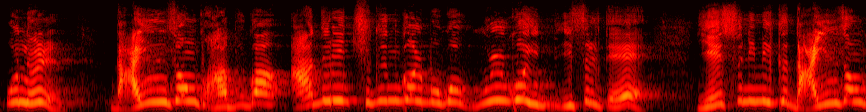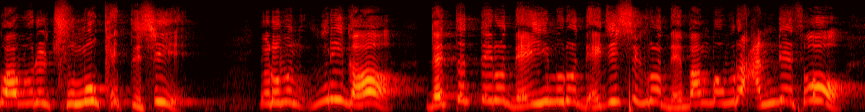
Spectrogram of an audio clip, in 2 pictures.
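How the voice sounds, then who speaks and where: A male pastor preaching a sermon with impassioned, rhythmic repetition, swinging between loud outbursts and soft asides. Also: very high-pitched, sing-song, moderate pace.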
